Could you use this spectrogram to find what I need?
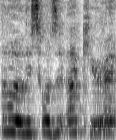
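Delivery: dim-witted, dopey put-on voice. Imitating a commenter complaining about the reading: dopey voice. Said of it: "in that dopey voice I just did".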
